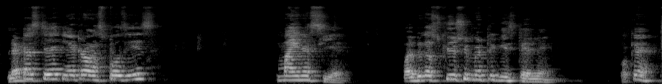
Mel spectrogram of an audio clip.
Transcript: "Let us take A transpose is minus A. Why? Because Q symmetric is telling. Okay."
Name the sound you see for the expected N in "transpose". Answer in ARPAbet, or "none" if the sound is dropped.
none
